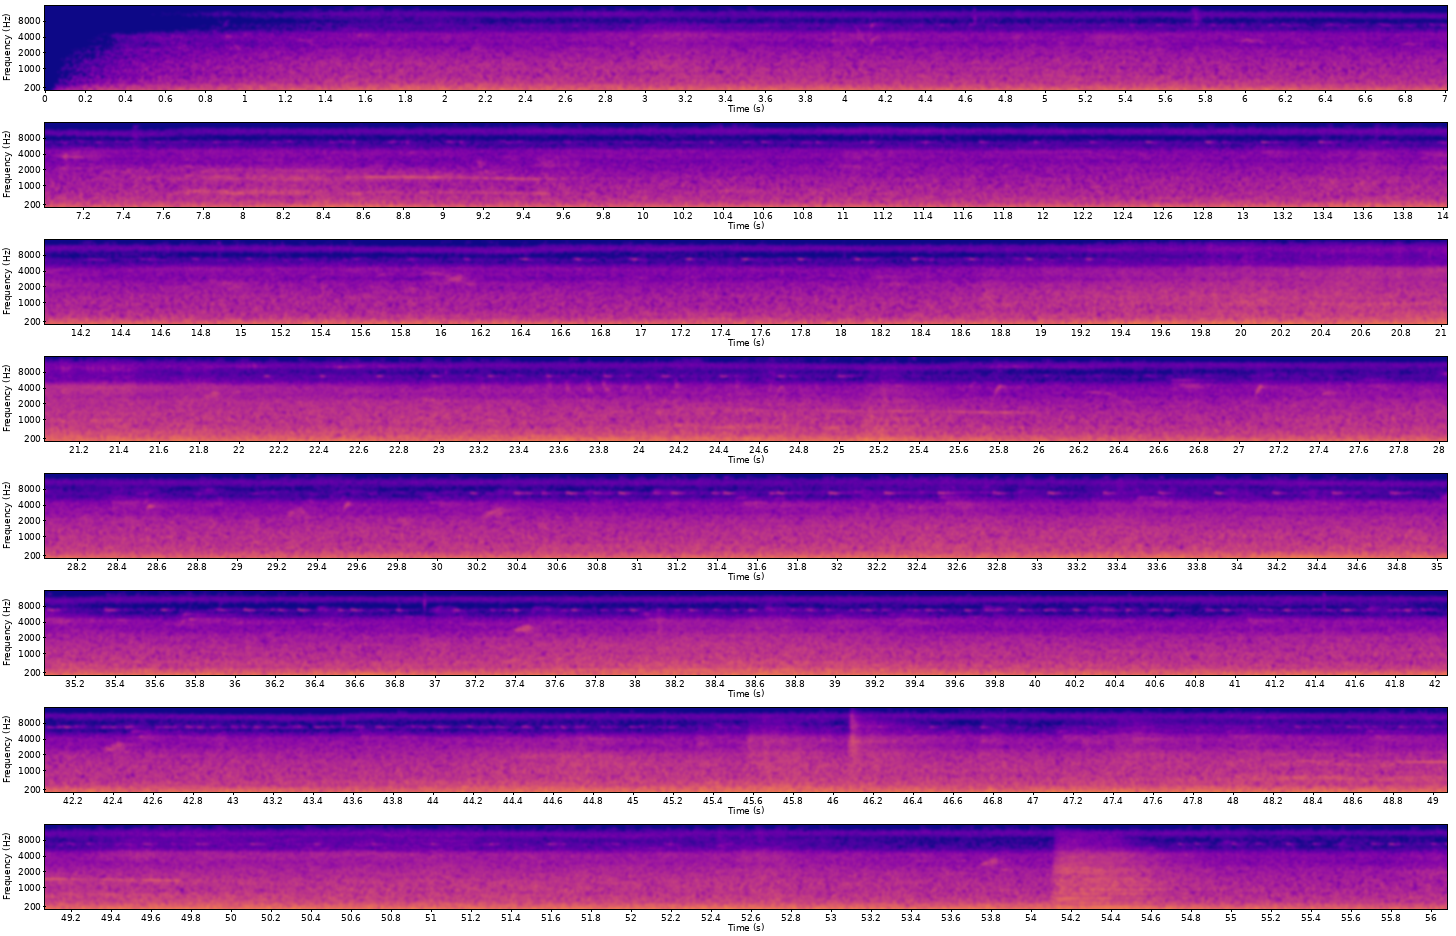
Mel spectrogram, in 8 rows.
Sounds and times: Traveling by train 0:00.0 - 0:56.0
Traffic Sound 0:00.1 - 0:56.0

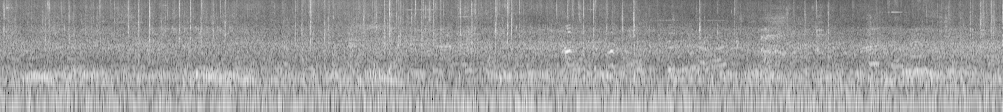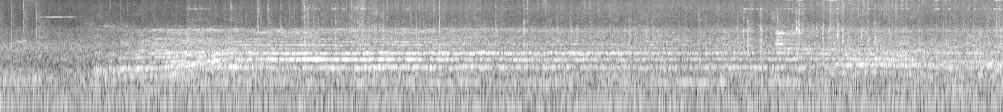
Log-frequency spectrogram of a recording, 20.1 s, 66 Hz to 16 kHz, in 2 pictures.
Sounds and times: Pigeons 0:00.0 - 0:20.0
Adhan 0:10.9 - 0:20.0

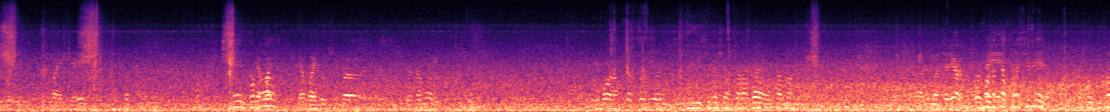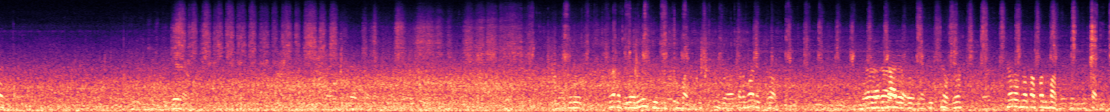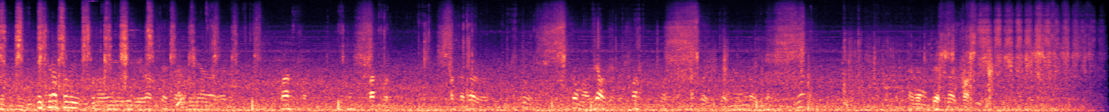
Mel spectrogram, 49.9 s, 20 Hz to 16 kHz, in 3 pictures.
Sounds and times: cleaning the wooden park benches with sandpaper 0:00.0 - 0:00.4
cleaning the wooden park benches with sandpaper 0:01.2 - 0:01.6
cleaning the wooden park benches with sandpaper 0:03.4 - 0:03.7
cleaning the wooden park benches with sandpaper 0:12.1 - 0:12.4
cleaning the wooden park benches with sandpaper 0:19.1 - 0:37.4
cleaning the wooden park benches with sandpaper 0:38.6 - 0:39.1
cleaning the wooden park benches with sandpaper 0:39.9 - 0:40.4
cleaning the wooden park benches with sandpaper 0:41.3 - 0:42.0
cleaning the wooden park benches with sandpaper 0:43.2 - 0:44.0
cleaning the wooden park benches with sandpaper 0:44.8 - 0:45.5
cleaning the wooden park benches with sandpaper 0:47.3 - 0:49.9

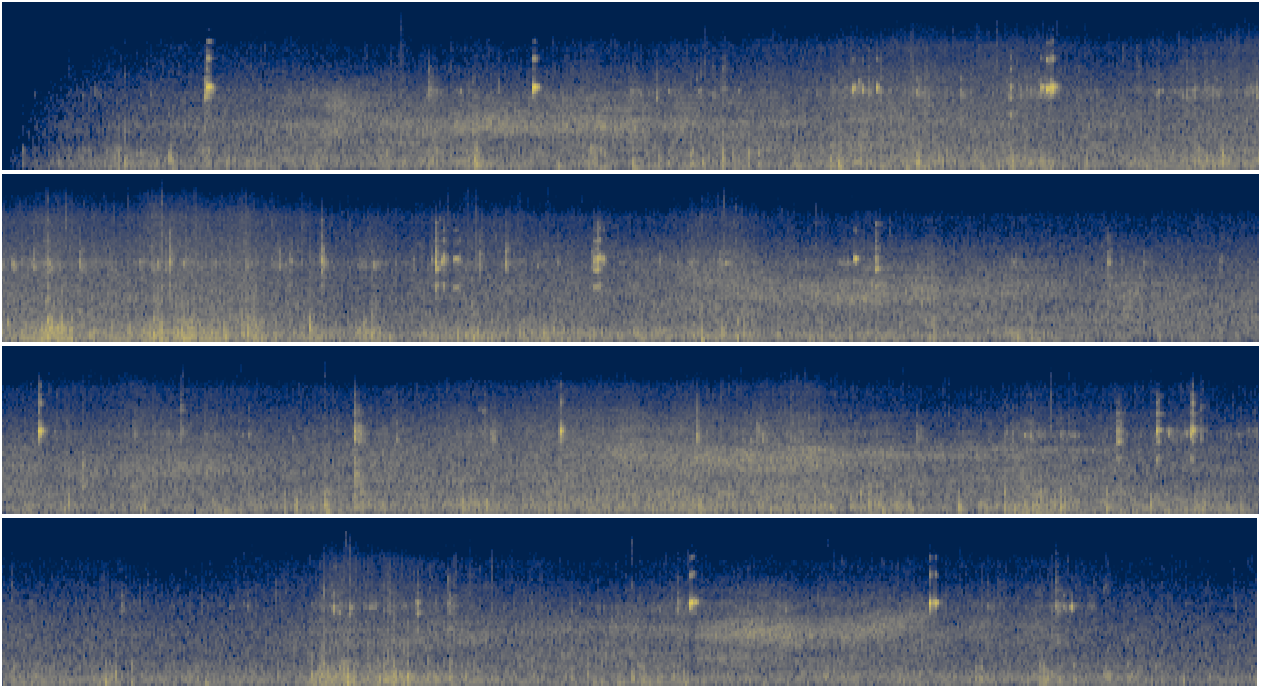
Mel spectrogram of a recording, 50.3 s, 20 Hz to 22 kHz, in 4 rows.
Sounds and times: wind in the vegetation 0:00.0 - 0:50.2

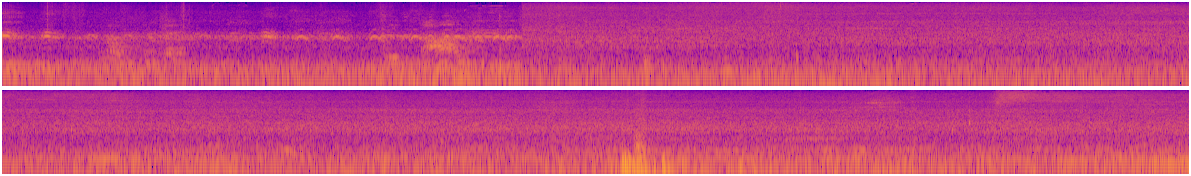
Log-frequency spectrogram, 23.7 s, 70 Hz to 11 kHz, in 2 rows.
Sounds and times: crows 0:00.0 - 0:05.2

